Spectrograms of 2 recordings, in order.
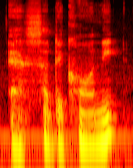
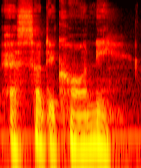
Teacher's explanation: change the glottal stop to a H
